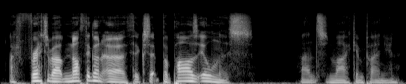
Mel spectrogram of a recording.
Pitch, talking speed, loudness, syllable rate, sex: 115 Hz, 175 wpm, -18 LUFS, 6.2 syllables/s, male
